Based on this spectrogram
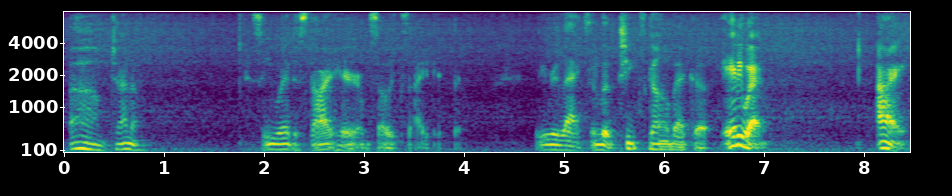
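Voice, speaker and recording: A woman hosting a spiritual livestream, speaking colloquially and with energy, repeating key phrases and easing into soft, near-whispered breathing guidance. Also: rumbling low, gravelly, a little hiss or hum. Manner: guides breathing softly, drops to near whispers. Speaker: livestream host.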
